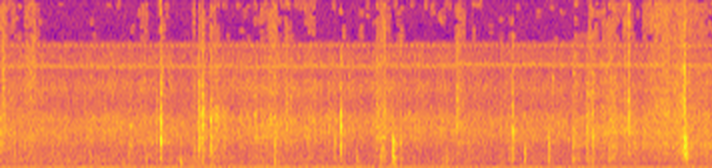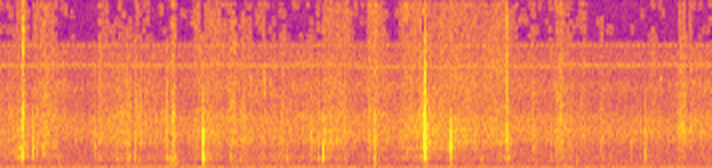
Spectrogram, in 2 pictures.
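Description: A sheet of origami paper being handled and folded by hand: scattered small crackles and ticks as the paper is bent and creased, over a low steady hum.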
